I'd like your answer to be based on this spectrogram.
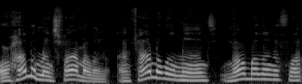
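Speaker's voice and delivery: dead-on, closely copied cartoon character voice. Doing cartoon voices to show they aren't hard: Stitch voice. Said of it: "you sound just like him".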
